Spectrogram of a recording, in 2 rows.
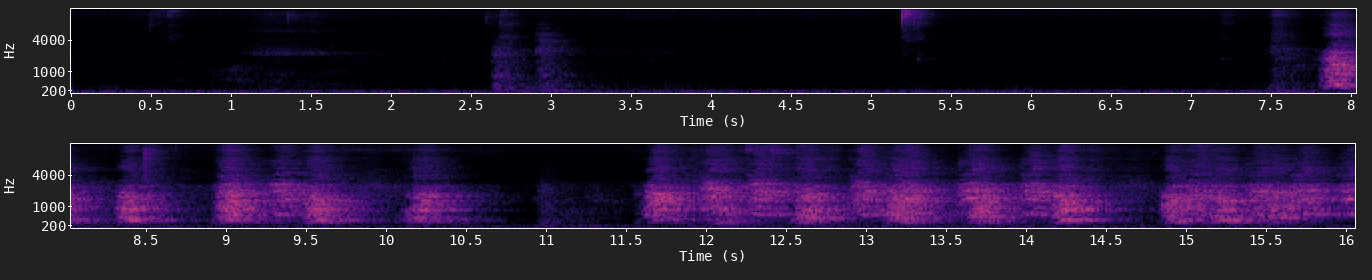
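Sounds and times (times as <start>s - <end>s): steady low hum: 0.0s - 16.0s
dog barking: 7.8s - 10.7s, 11.6s - 16.0s.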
